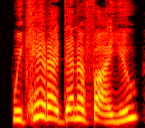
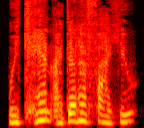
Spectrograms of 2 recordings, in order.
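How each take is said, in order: First: High, loud shouted protest; exploding shout. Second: High, pleading with a catch. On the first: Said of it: "Carrie seethed and exploded". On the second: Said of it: "Carrie's sobbing overtook her". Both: A narrator's reading.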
